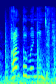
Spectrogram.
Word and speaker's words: 幻影忍者: 読み方はファントム忍者で。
